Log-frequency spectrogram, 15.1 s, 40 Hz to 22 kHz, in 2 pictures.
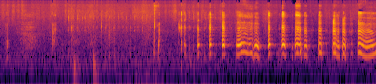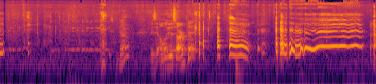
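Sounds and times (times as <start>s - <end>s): child squealing or giggling: 11.4s - 15.0s.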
